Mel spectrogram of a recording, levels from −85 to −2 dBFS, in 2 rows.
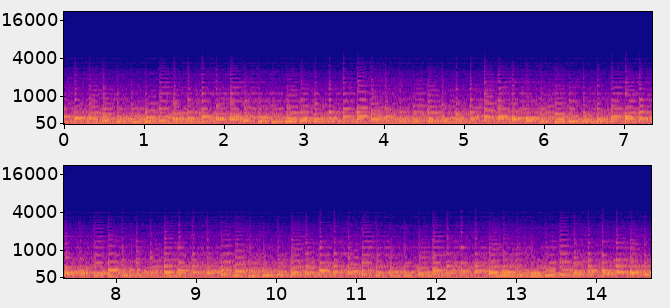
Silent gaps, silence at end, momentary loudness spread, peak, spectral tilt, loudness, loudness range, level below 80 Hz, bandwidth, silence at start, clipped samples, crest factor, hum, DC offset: none; 0 s; 3 LU; -12 dBFS; -12.5 dB/octave; -28 LUFS; 1 LU; -40 dBFS; 4.2 kHz; 0 s; under 0.1%; 14 dB; none; 1%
